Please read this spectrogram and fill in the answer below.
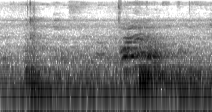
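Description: Indistinct voices from a training-session video played over a loudspeaker in a large hall, louder from a little past halfway.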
